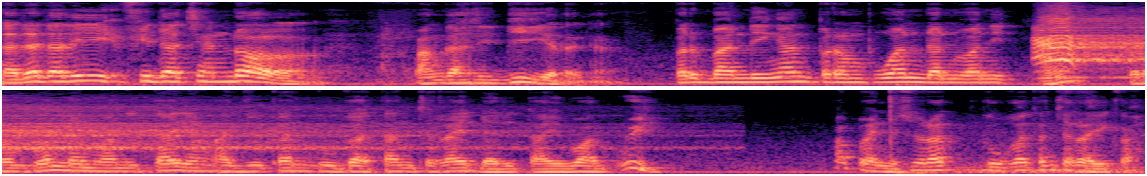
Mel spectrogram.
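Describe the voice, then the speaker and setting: A man's fairly high voice with an animated tone and lively intonation, at a fairly quick pace, amid noticeable background noise. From Indonesia, not Javanese. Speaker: reaction video host. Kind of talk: casual commentary on TikTok videos. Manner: animated, conversational.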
